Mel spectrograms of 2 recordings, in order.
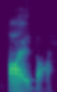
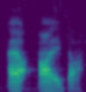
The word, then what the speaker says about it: either: say ich at the end so mick um either what about what either you would say either i'm not sure what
